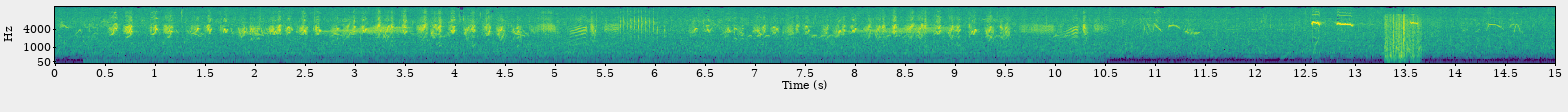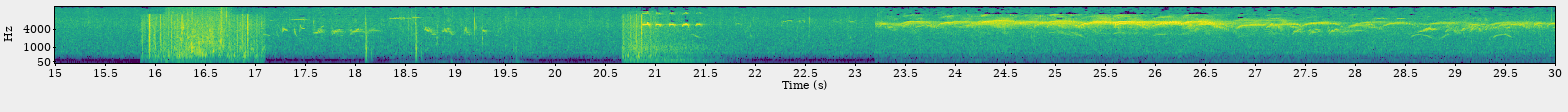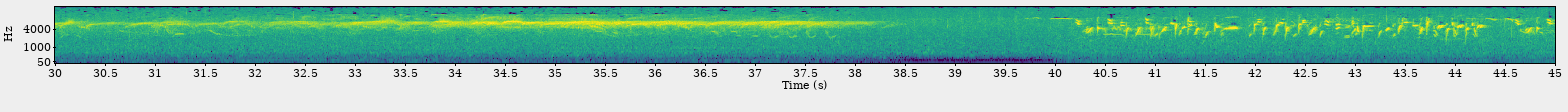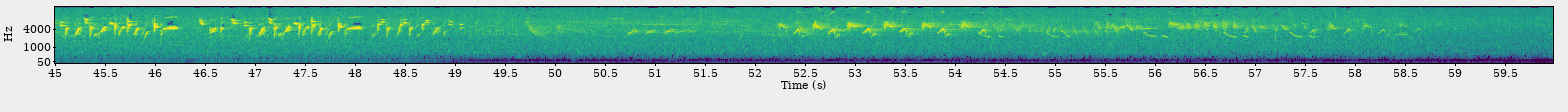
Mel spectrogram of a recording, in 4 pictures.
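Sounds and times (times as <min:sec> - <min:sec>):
goldfinches twittering song: 0:00.0 - 0:11.5, 0:20.7 - 0:22.0, 0:23.2 - 0:38.4, 0:39.8 - 0:58.9
swifts shrill calling: 0:20.7 - 0:21.6, 0:40.2 - 0:49.0.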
